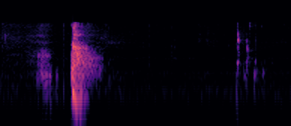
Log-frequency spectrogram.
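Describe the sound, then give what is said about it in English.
A loud cough bursts out once after a brief throaty lead-in, followed by a few faint, short clicking sounds in otherwise quiet surroundings, with no talking. “Can't stop coughing, fuck.”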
